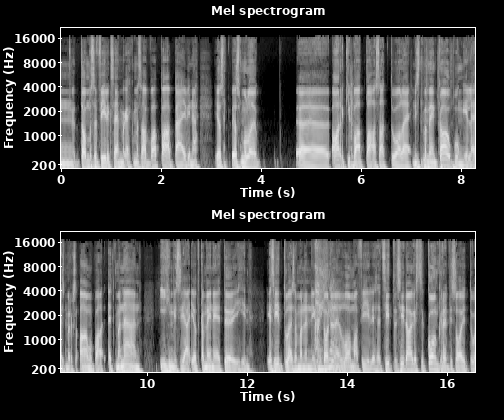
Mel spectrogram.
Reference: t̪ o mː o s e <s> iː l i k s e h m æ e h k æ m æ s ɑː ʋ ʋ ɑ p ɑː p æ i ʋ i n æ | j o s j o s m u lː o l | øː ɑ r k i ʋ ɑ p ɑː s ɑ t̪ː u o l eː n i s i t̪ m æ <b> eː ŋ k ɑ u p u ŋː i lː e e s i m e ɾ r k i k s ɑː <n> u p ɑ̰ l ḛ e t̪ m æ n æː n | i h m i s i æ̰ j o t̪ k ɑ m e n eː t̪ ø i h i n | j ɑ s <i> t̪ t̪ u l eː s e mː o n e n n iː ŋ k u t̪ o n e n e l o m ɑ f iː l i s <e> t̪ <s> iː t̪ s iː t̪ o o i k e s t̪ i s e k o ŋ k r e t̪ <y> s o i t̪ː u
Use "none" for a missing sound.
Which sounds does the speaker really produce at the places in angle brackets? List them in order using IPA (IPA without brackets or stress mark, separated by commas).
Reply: f, m, m, iː, e, s, i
